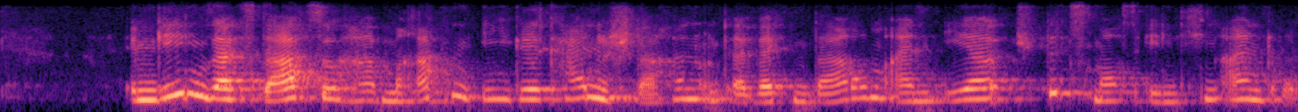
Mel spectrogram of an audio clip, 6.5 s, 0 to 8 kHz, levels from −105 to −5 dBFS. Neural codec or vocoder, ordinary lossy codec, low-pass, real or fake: codec, 16 kHz, 8 kbps, FunCodec, trained on Chinese and English, 25 frames a second; Opus, 16 kbps; 7.2 kHz; fake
